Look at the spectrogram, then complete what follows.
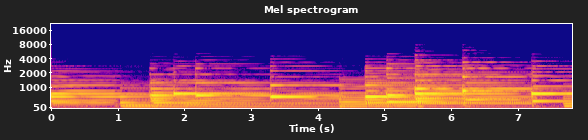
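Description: Slow piano music: single notes and chords struck every second or so, each left to ring and fade.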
